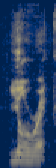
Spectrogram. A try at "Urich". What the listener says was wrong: No. No, not Ulrich. Yeah, there's no L. URICH.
